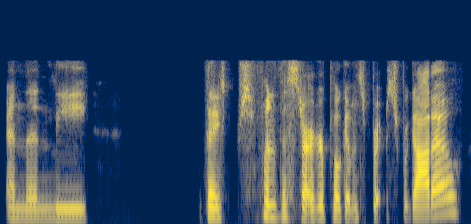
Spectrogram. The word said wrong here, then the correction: Sprigatito: Sprigatito. – Yes, Sprigatito, what you said.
